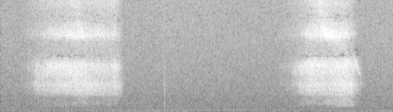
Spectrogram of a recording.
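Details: Sleeping cat snoring: two soft, hissing, whistly nasal breaths about four seconds apart.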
